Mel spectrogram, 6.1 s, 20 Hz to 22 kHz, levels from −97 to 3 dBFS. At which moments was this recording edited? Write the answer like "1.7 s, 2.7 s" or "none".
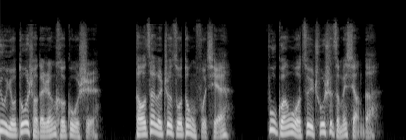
3.8 s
